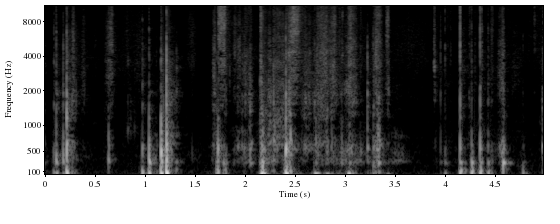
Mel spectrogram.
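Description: A small, closed white cardboard Chromecast box is held in the hands while fingertips tap and scratch its printed faces. Quick, dull, low taps come in irregular clusters, broken by a longer stretch of dry, papery scratching in the middle.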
